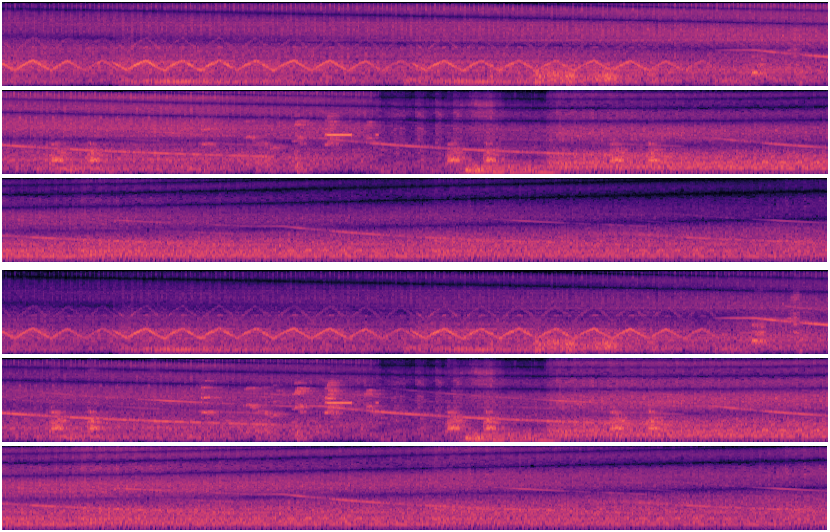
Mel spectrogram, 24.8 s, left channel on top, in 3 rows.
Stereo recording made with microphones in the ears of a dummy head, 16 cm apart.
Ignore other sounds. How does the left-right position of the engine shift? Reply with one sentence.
You can hear the engine move to the right.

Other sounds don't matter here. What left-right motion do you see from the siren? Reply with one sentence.
You can hear the siren move to the right.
